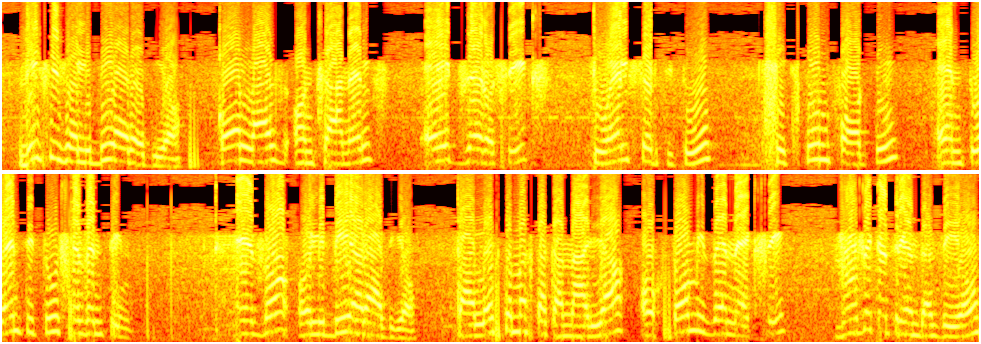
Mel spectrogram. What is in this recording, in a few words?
Olympia Radio Maritime Voice Marker 17359 kHz; Olympia Maritime Radio (Greece) Voice Marker on 17.359 MHz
